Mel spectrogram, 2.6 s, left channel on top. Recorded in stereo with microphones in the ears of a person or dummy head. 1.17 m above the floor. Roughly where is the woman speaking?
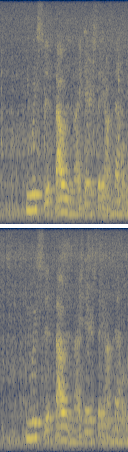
Centre.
